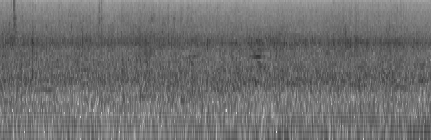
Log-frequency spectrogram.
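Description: Steady, even splashing of swimmers doing laps in a pool, with faint voices in the background.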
